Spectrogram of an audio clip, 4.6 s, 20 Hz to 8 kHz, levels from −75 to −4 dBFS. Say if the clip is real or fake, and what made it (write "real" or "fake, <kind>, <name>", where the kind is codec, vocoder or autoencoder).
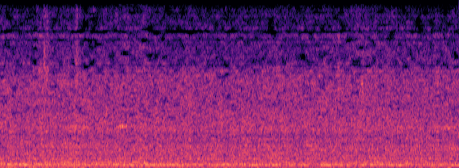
fake, vocoder, Vocos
